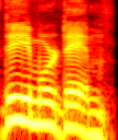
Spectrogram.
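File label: "dame or dem", Cromarty Fishertoun dialect; [dEYM or dEHm]; girl or woman; Word; fishertoun dictionary; cromartymuseum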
